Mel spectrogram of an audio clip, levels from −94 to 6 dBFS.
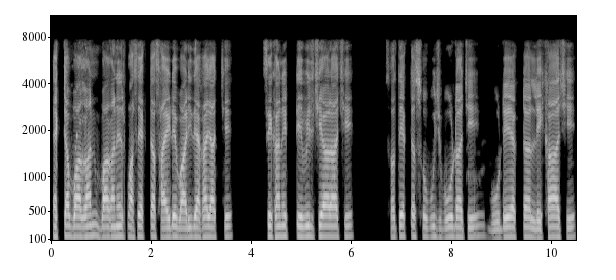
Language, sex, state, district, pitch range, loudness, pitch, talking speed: Bengali, male, West Bengal, Dakshin Dinajpur, 130-145 Hz, -16 LUFS, 140 Hz, 135 wpm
